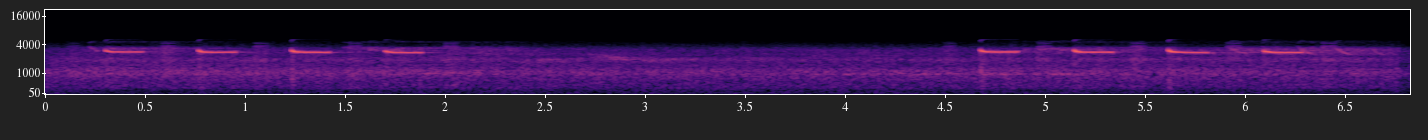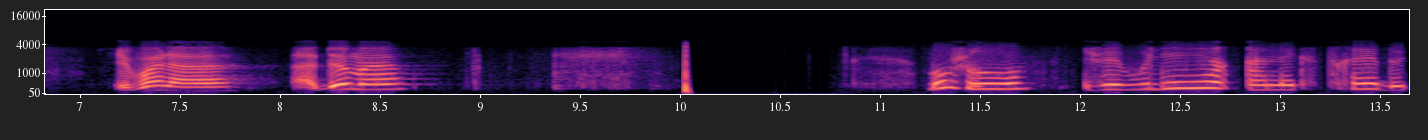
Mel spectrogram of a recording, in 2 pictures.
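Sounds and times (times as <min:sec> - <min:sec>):
faint hiss: 0:00.0 - 0:13.6
great tit singing: 0:00.1 - 0:03.4, 0:04.4 - 0:06.8
speech: 0:07.2 - 0:08.7, 0:11.3 - 0:13.6.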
